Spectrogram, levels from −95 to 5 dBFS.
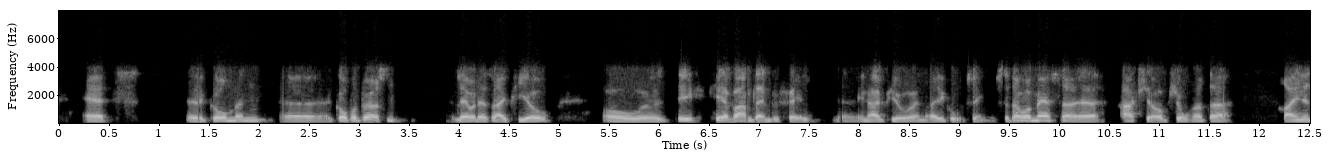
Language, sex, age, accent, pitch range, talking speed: Danish, male, 50-69, native, 90-100 Hz, 160 wpm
